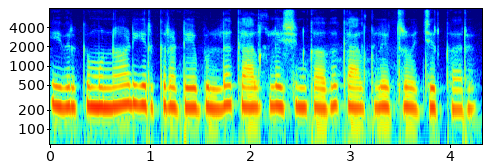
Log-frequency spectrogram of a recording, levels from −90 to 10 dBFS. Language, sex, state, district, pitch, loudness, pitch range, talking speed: Tamil, female, Tamil Nadu, Nilgiris, 230 Hz, -13 LUFS, 225-235 Hz, 95 wpm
